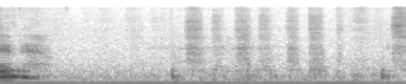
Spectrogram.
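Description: Yellow wooden graphite pencil sketching on drawing paper: a faint run of quick, irregular short strokes.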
